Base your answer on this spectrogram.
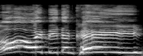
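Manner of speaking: ogre voice, pitched very high. Retelling a game story, the speaker acts out the ogre trapped in a cage: impression of the ogre. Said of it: "I'm very good at impressions".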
